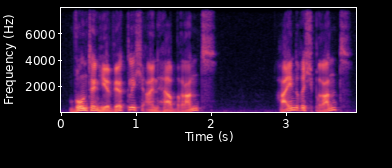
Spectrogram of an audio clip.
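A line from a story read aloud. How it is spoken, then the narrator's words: Loud calling. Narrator (German): rief mit lauter Stimme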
